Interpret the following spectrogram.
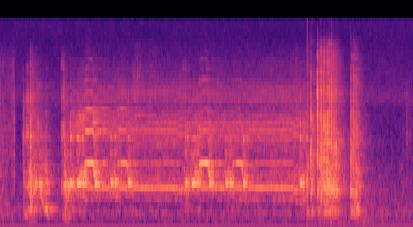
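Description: Thermal shipping-label printer feeding a label: a motor whine of a few stacked tones for about two seconds, stuttering in places, followed by a short paper rustle as the label comes out. A brief rustle is heard just before the printer starts.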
